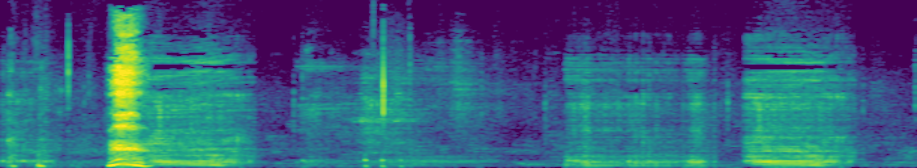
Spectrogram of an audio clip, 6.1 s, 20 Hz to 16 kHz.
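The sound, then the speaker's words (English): Several buzzy, drawn-out fart sound effects from a remote-controlled prank gadget that comes with 15 different farts, played in a loose sequence with wavering pitch, separated by short pauses and faint background voices. “15 different farts that come with it.”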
